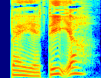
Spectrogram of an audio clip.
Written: BAJADERER

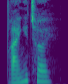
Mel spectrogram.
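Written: drengetøj

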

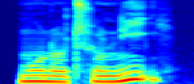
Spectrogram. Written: monotoni

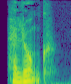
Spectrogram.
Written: halunk

